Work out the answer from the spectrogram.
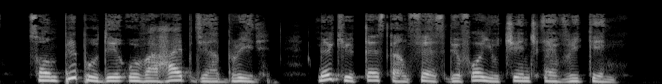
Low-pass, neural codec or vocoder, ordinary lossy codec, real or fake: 19.8 kHz; autoencoder, 48 kHz, 32 numbers a frame, DAC-VAE, trained on Japanese speech; MP3, 48 kbps; fake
